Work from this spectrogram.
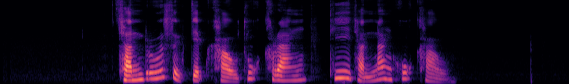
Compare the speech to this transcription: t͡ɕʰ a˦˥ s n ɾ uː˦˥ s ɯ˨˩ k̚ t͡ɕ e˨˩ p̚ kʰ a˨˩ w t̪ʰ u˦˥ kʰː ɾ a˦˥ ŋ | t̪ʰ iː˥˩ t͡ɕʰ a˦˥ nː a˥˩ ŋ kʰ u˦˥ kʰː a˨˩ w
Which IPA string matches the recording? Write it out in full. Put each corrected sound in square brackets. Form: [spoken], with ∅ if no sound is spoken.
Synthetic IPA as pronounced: t͡ɕʰ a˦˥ [∅] n ɾ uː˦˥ s ɯ˨˩ k̚ t͡ɕ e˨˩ p̚ kʰ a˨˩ w t̪ʰ u˦˥ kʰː ɾ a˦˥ ŋ | t̪ʰ iː˥˩ t͡ɕʰ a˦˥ nː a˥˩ ŋ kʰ u˦˥ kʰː a˨˩ w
